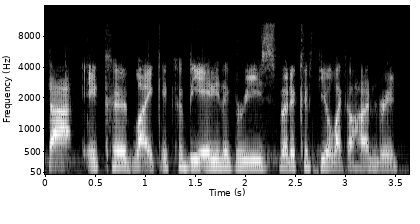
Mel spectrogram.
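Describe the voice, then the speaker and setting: A man's voice: on the high side, level tone, a little fast, sharp tone, soft background music. A young man in his late teens, originally from the Netherlands, answering interview questions in an earnest, casual way with many fillers. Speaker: guest.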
